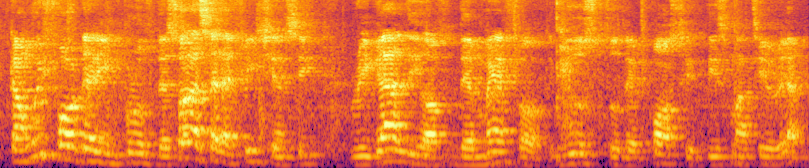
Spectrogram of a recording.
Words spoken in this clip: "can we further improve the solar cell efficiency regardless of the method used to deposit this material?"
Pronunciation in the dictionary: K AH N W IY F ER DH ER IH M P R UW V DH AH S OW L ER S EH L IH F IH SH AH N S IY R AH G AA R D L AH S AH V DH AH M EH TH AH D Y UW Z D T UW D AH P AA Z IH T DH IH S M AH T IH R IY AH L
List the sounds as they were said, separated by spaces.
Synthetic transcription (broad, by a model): K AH N W IY F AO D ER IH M P R UW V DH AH S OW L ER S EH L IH F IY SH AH N S IY R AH G AA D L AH AH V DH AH M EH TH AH D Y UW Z T UW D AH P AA S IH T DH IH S M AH T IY R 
